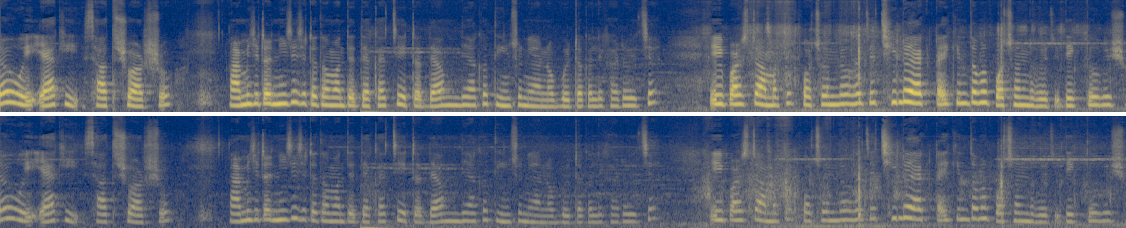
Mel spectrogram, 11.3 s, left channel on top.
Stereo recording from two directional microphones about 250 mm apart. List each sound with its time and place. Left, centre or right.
0.0 s speech: left
7.1 s speech: left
